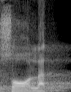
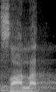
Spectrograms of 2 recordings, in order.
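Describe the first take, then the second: First: The first vowel sounds like 'o'. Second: The first vowel sounds like 'a'. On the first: The speaker calls it right. "bacanya solat" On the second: The speaker calls it wrong. "jangan salat"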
